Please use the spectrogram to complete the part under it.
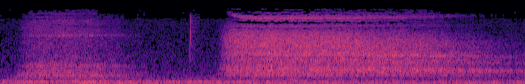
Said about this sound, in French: Vous inspirez lentement par le nez.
